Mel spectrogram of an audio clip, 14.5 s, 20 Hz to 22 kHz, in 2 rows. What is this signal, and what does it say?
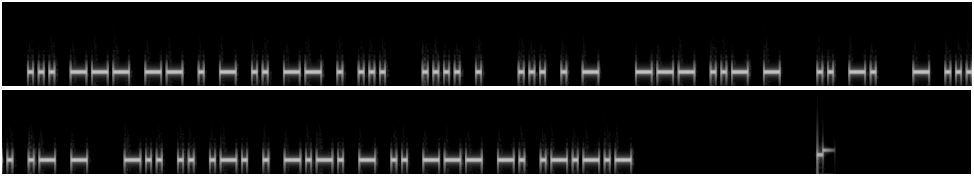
Morse code, heard as a keyed tone, about 30 wpm, 700 Hz. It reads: SOMETIMES HE SET OUT IN THAT DIRECTION.
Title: Sentences from Top 1000 Words - Review Part 5 - 30wpm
